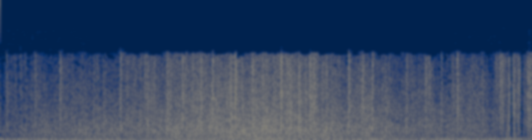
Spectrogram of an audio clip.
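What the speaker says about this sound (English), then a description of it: "a crackling sound is followed by a first explosion" A deep, continuous roaring rumble from a massive ammonium nitrate explosion at a Beirut warehouse, loud and sustained from start to finish with a dense crackling texture.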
